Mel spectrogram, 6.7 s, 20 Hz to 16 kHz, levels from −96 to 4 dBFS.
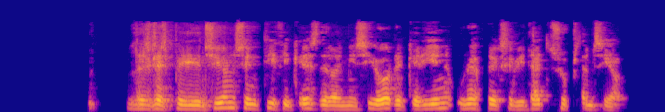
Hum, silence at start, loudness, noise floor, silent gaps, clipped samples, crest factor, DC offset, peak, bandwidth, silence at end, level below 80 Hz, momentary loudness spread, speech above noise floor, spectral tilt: none; 0.9 s; -19 LUFS; under -90 dBFS; 1.00-1.27 s; under 0.1%; 18 dB; under 0.1%; -2 dBFS; 8 kHz; 0.4 s; -64 dBFS; 9 LU; over 71 dB; -4.5 dB/octave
